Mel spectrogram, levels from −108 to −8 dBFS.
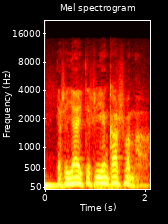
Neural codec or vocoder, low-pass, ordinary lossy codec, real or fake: none; 14.4 kHz; AAC, 48 kbps; real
